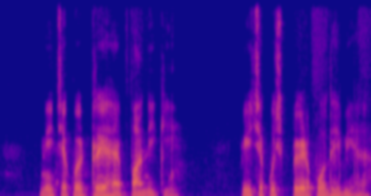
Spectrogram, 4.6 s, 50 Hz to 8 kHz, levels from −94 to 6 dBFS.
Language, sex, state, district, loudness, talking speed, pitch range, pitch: Hindi, male, Uttar Pradesh, Muzaffarnagar, -39 LUFS, 140 wpm, 95-115 Hz, 105 Hz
